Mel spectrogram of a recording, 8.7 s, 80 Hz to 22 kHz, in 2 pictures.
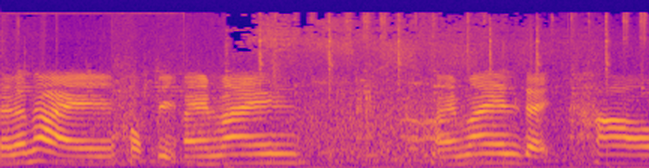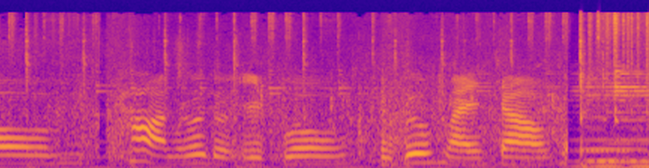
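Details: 31-year-old woman with cerebral palsy causing difficulty expressing herself and an unsteady gait; dysarthria.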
